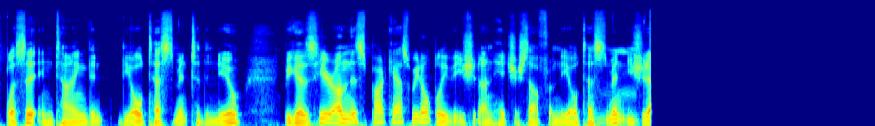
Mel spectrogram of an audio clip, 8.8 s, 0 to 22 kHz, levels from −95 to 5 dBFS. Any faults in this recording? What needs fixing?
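At 6.5 s the speech cuts out into an audio dropout to silence that runs to the end of the clip. It is silent, with no room tone, so the waveform flatlines and the spectrogram goes blank. The likely cause is a lost input or mute while recording continued. Monitor input levels live and secure cables or links so a lost signal is caught and re-recorded.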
